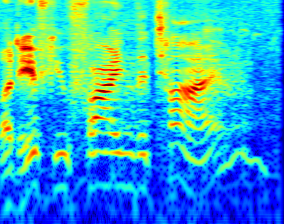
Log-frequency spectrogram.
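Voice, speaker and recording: A man's voice: fairly high pitch, very animated, slow pace, noisy background. A swooping, florid showman. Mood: coaxing. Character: florid, excitable male moving-picture showman of the Old West. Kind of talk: video game character acting.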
